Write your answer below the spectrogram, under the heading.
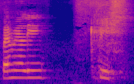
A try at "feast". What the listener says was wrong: F-E-A. Not fish.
